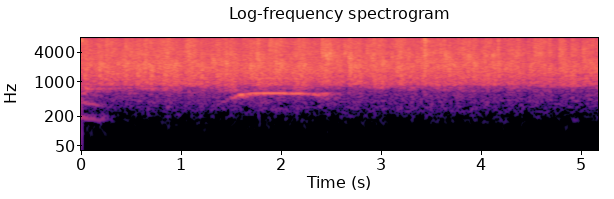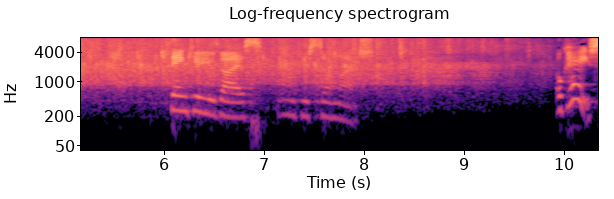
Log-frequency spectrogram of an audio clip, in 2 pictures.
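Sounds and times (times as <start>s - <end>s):
audience applause: 0.0s - 9.6s
speech: 6.1s - 8.2s, 9.9s - 10.3s.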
